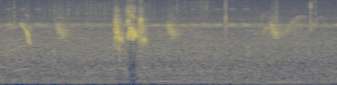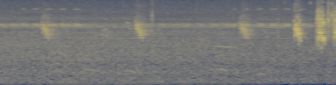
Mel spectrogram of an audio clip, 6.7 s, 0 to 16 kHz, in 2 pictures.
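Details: Several sparrows visiting a Tenmangu shrine for food at first light, 18 September 2022; scattered high chirps throughout, with loud clustered twittering near the start and end, over low ambient rumble.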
